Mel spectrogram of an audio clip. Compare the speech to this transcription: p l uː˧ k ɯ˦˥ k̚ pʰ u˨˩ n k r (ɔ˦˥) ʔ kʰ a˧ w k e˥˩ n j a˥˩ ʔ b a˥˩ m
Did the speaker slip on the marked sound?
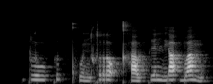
yes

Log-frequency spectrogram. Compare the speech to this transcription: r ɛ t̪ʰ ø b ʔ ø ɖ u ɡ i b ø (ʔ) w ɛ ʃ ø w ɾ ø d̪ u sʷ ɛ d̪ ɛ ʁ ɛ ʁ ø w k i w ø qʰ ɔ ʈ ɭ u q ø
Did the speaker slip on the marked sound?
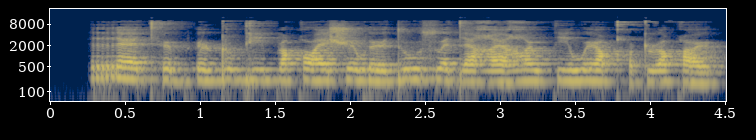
yes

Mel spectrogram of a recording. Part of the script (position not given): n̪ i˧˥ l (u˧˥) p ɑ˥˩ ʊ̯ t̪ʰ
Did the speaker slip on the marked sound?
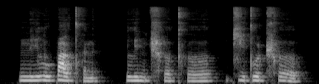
no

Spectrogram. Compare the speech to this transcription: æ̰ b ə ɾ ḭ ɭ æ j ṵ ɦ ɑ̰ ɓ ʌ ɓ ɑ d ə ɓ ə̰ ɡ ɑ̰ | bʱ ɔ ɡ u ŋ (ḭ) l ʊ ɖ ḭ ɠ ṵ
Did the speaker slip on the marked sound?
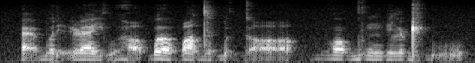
yes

